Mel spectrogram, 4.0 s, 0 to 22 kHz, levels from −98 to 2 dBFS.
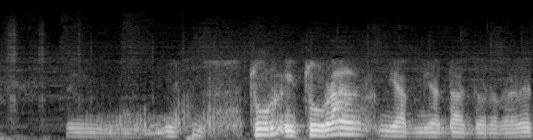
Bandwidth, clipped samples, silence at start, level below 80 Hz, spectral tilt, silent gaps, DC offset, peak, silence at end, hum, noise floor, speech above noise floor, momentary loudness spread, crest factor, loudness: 5.6 kHz; under 0.1%; 0.5 s; -52 dBFS; -9.5 dB/octave; none; under 0.1%; -4 dBFS; 0 s; none; -49 dBFS; 29 dB; 18 LU; 18 dB; -20 LUFS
